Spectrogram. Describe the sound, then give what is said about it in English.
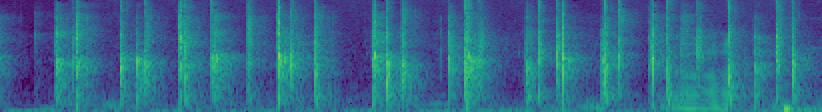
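A quick, steady run of about a dozen sharp hand claps, loud and crisp, with a voice briefly talking over the last moments. “I just got lightheaded from that. From what, clapping?”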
